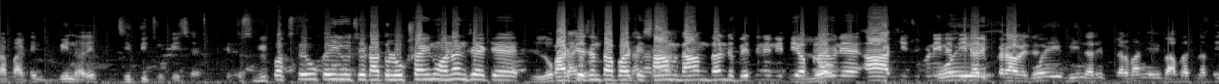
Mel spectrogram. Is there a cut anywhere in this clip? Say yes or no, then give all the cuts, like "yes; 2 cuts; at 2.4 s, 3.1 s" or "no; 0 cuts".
no; 0 cuts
